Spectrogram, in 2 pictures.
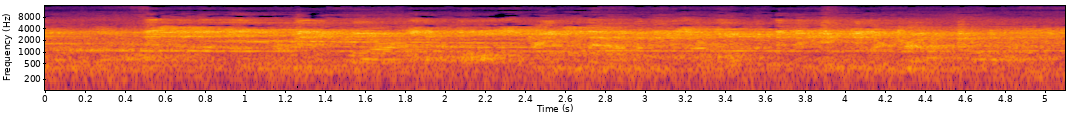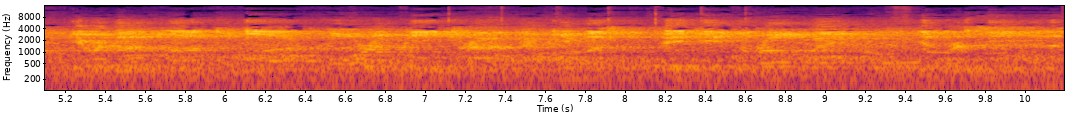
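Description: A large crowd of protesters in the street, many voices shouting and talking at once, loud and continuous without a break.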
